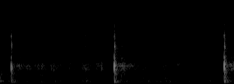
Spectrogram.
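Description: Chalk writing on a blackboard: faint scratching with two sharp taps of the chalk about a second apart.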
